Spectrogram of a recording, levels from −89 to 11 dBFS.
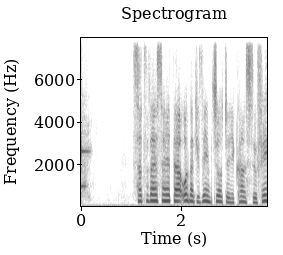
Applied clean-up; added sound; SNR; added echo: neural diffusion model UNIVERSE++.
